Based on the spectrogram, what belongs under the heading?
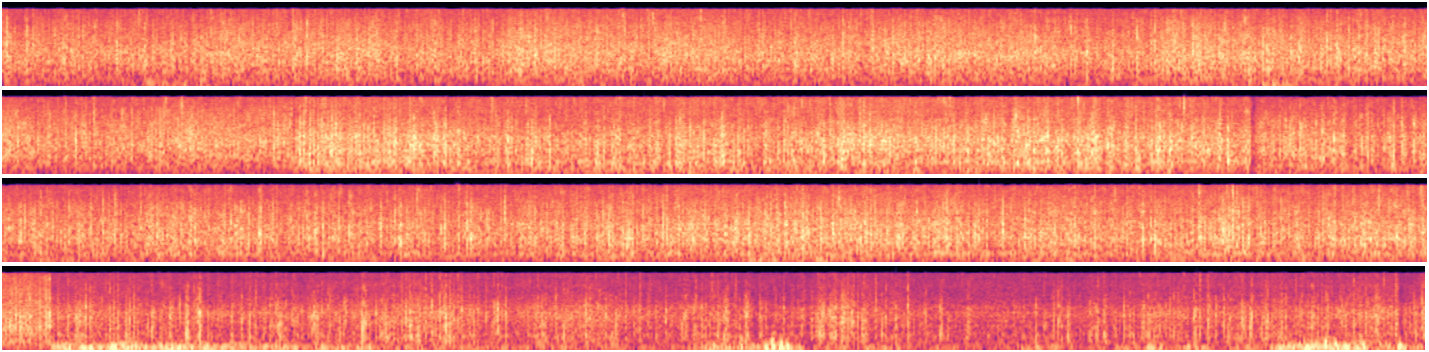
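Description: Heavy rain falling steadily, a dense even hiss. About three-quarters of the way through the hiss thins and a few low rumbles come through, the loudest a little before the end.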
